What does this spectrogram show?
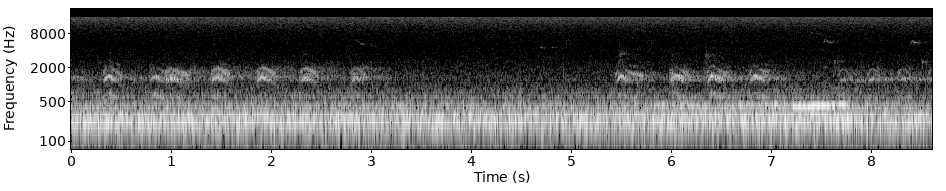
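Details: Flock of crows at a stream area calling in two series of four to five harsh caws, a drawn-out note near seven seconds, over low stream noise.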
